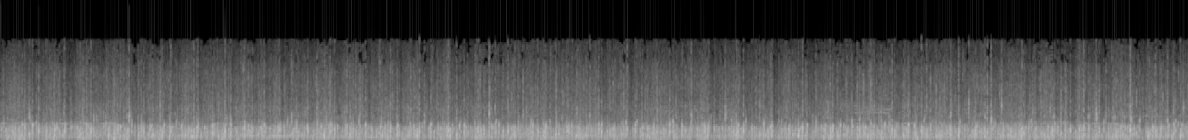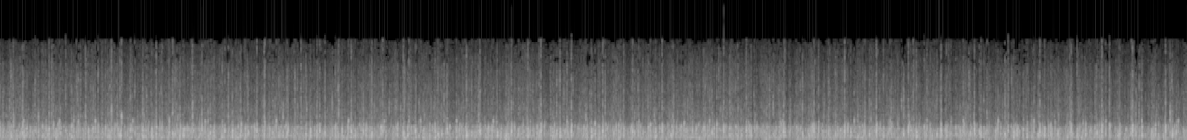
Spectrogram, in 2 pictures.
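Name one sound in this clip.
A large crowd applauds loudly and steadily outdoors.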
